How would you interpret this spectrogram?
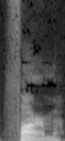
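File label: "farm", English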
